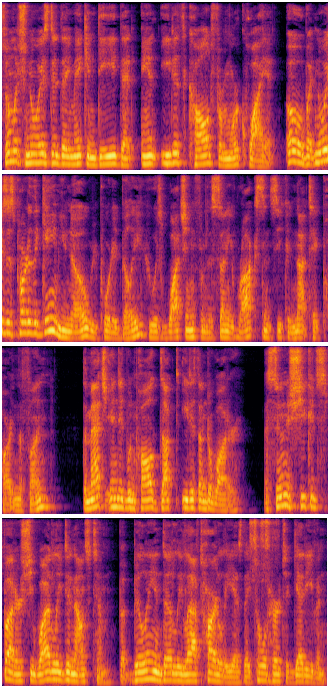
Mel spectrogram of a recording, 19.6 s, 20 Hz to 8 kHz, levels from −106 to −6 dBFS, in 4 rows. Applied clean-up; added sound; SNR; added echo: none; Tambourine; 13 dB; reverberation time 0.2 s.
